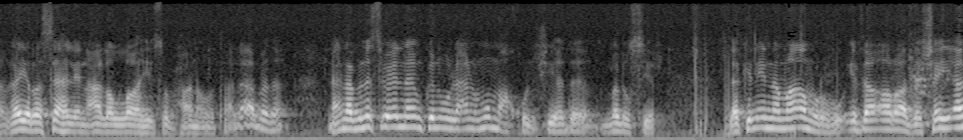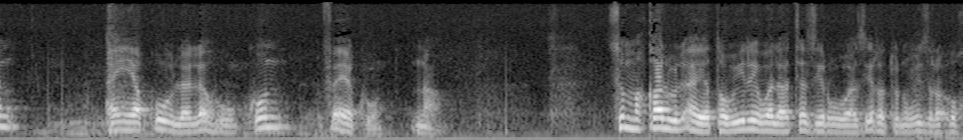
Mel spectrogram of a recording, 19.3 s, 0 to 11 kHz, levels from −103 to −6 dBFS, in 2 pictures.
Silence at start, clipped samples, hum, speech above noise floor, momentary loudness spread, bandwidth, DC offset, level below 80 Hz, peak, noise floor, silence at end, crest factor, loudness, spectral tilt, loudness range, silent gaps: 0 s; under 0.1%; none; 30 dB; 16 LU; 10.5 kHz; 0.3%; -60 dBFS; -6 dBFS; -56 dBFS; 0 s; 20 dB; -27 LUFS; -8.5 dB/octave; 10 LU; none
